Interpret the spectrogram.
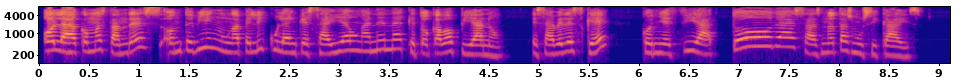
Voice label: locutora gallega; Galician voice overs

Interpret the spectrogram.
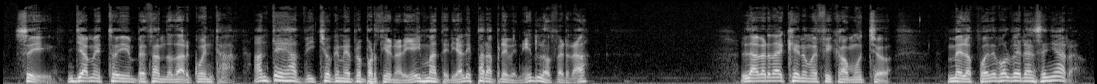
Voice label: locutor andaluz; Locutores andaluces

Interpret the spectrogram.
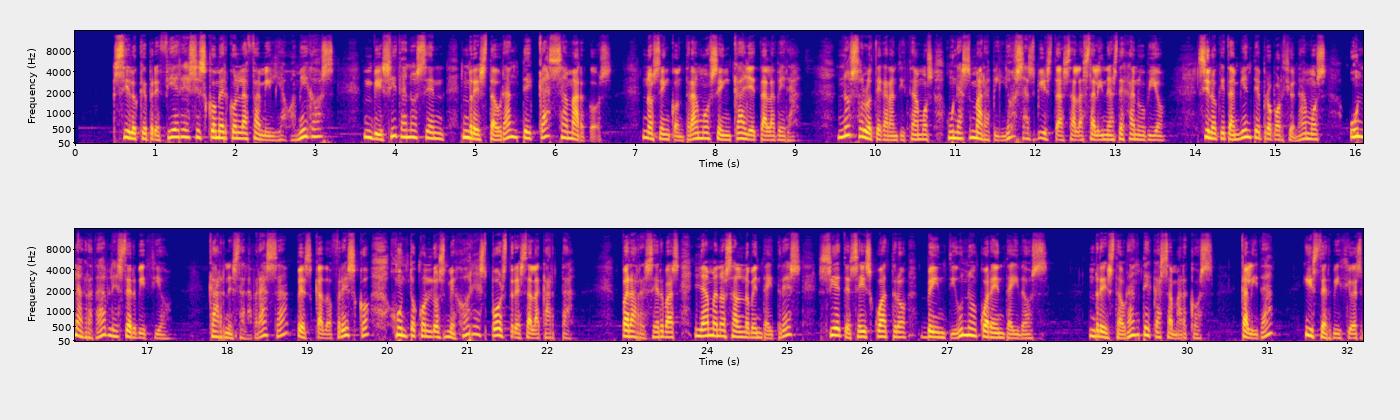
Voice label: locutora spain

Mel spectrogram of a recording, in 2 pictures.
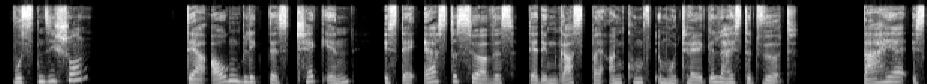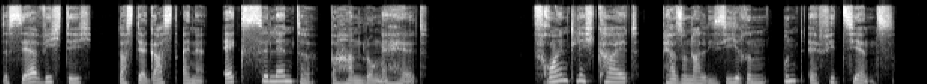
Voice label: locutora alemana

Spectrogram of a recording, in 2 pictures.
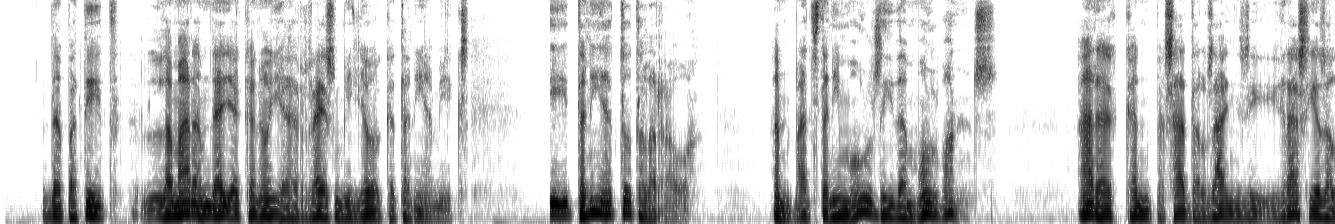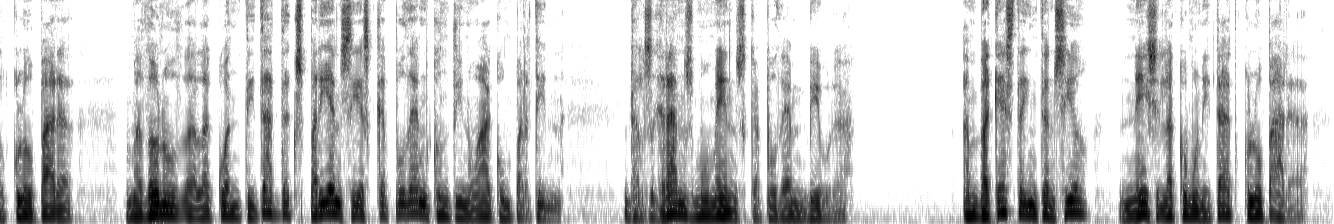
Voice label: voz anciano locutor catalan

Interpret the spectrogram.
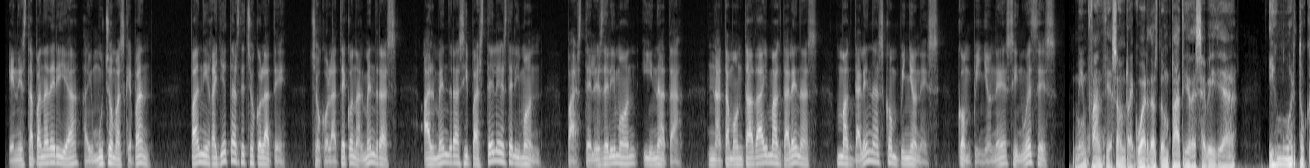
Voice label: curso educacion secundaria lengua; Lesson; language course.; Secondary level.; Spanish

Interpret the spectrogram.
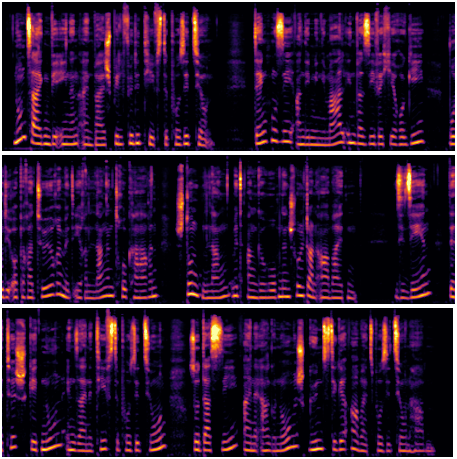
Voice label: locutora alemana

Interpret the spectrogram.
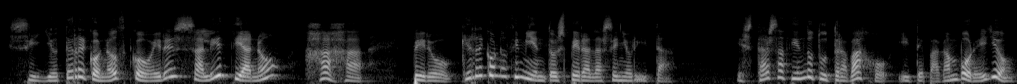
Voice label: locutora spain

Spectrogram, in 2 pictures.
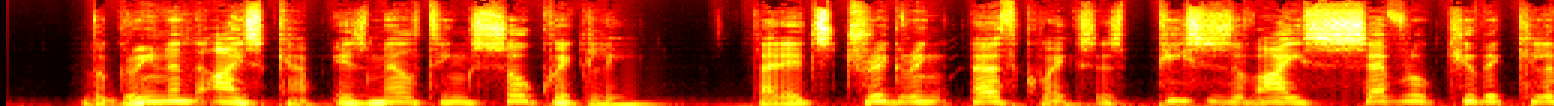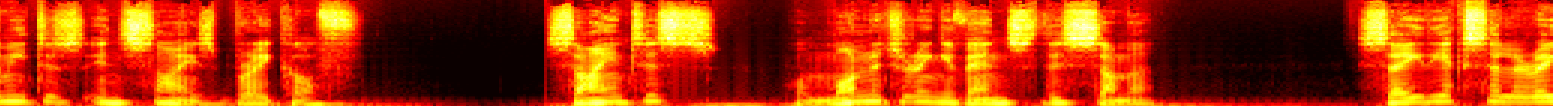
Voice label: locutor ingles; Italia

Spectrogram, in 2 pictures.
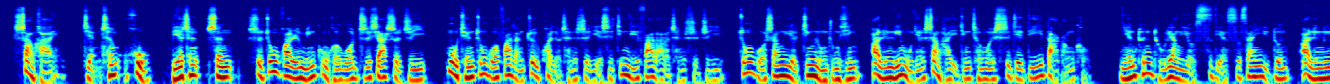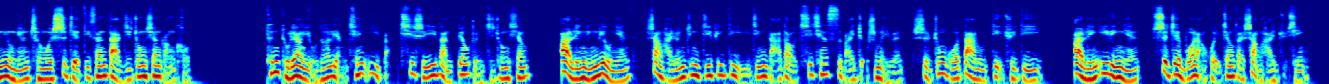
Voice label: locutor chino mandarin

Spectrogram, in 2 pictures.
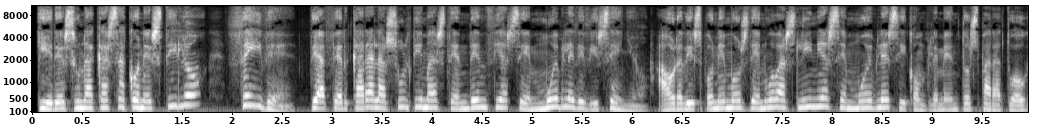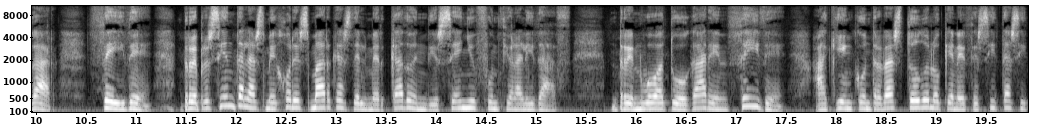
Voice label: locutora

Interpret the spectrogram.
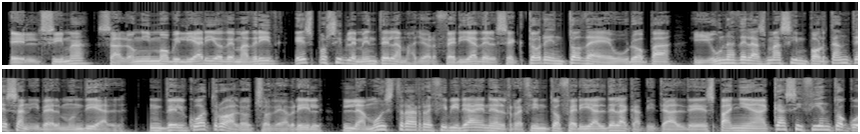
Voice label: locucion; Promotional Madrid Real Estate Exhibition; Spot; Telemadrid

